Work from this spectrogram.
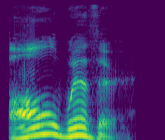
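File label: "all-weather", English, British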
